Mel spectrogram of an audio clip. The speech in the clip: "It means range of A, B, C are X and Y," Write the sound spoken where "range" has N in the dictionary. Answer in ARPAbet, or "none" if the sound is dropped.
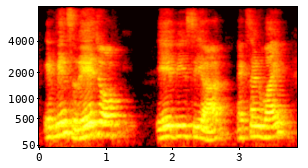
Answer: none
